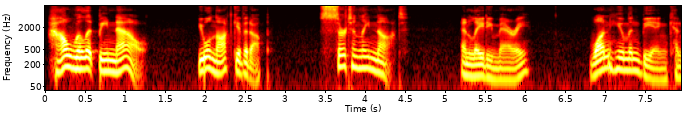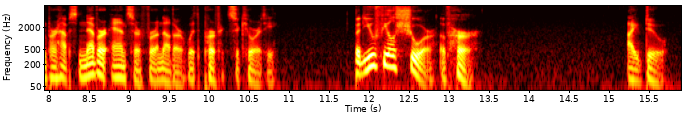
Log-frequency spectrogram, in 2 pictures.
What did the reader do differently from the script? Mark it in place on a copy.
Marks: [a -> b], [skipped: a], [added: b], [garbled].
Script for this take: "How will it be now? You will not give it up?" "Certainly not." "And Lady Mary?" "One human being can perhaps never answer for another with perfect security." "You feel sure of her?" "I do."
"How will it be now? You will not give it up?" "Certainly not." "And Lady Mary?" "One human being can perhaps never answer for another with perfect security." [added: But] "You feel sure of her?" "I do."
